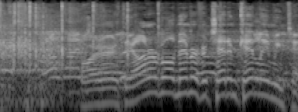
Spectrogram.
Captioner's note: cheering and Applause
